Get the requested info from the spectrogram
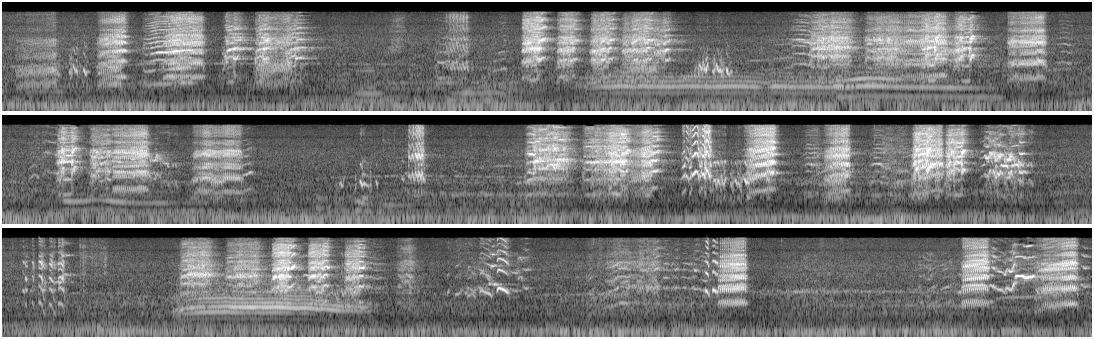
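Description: Rainbow lorikeets screeching, many short high calls in quick clusters with brief pauses between, while they feed from a hand-held cup.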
